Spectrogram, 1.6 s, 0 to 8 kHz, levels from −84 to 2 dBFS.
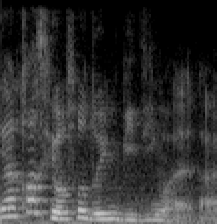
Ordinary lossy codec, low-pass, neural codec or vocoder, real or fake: none; none; none; real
